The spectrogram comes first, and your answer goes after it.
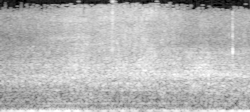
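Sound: rain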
